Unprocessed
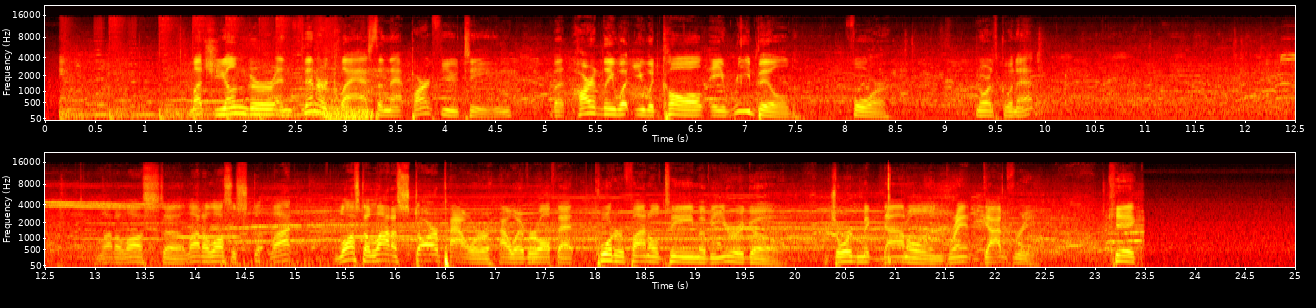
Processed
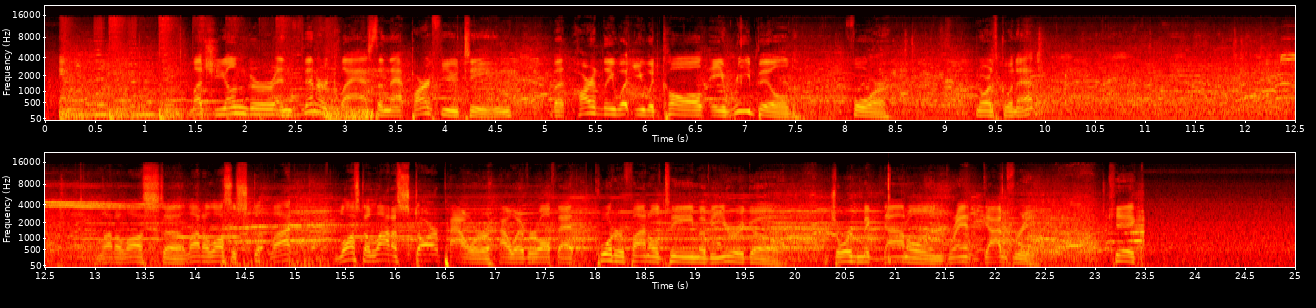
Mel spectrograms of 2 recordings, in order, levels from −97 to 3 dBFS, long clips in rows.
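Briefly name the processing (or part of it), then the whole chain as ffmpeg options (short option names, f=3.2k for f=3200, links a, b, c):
compression on the reversed sound: -af "areverse,acompressor=threshold=-31dB:ratio=16,areverse"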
